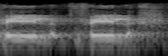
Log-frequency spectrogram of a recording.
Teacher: नीचे वाले जो ओठ होते हैं और ऊपर वाले दांत होते हैं, इन दोनों को स्पर्श करके बोलना होता है। नॉर्मली जब हम फ बोलते हैं तो दोनों ओष्ठों को मिलाते हैं, फिर ये क्या कहलाता है, ओष्ठ है। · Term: दंतोष्ठ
